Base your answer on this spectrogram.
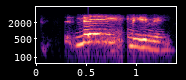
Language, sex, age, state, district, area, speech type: Dogri, female, 18-30, Jammu and Kashmir, Jammu, rural, conversation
